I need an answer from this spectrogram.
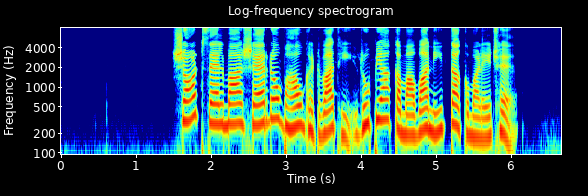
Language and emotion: Gujarati, neutral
